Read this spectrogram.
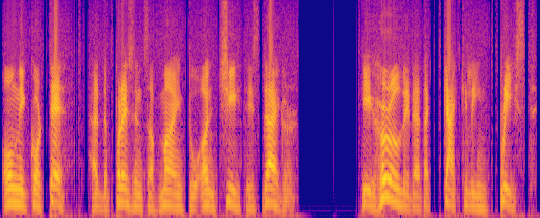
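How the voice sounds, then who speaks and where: A man's voice: medium pitch, expressive, moderate pace, bright, forceful tone, no echo, poor audio. A man playing a pompous, horrified Spanish lieutenant narrating a journal in a horror game, with hammy, overwrought bad acting. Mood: grave, melodramatic. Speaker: narrator reading old books in a video game.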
